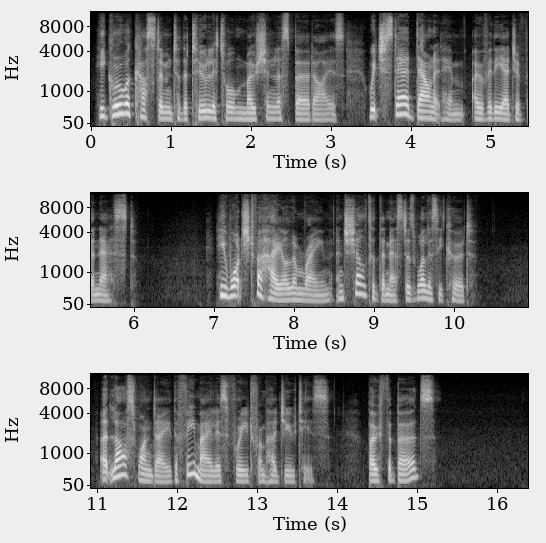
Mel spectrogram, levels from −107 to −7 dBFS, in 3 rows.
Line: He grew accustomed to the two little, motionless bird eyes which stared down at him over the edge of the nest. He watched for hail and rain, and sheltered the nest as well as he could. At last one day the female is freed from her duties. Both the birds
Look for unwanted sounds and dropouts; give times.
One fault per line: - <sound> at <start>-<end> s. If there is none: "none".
none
